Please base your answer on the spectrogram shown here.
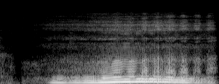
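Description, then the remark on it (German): A voice imitates the angry revving of an engine at a traffic light, a low growling roar that swells and rises in pitch, holds for over a second, then drops away. “So ein böses Aufheulen.”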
